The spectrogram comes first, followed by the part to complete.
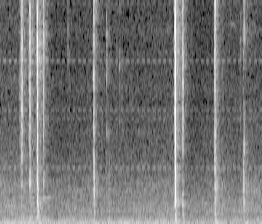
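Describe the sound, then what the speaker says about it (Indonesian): A computer keyboard tapped as a router command is entered, a quiet, uneven run of crisp key clicks with short pauses between strokes. "Kita ketikkan show IP"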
